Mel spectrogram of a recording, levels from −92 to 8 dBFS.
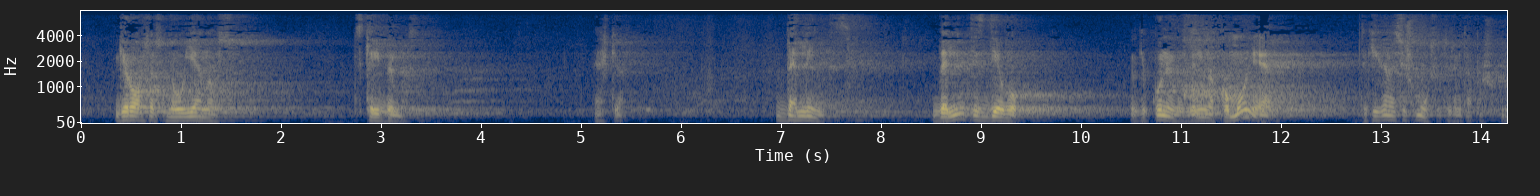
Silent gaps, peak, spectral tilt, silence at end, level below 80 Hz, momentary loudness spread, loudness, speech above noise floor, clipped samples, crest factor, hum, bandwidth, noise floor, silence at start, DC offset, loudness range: none; -8 dBFS; -5 dB/octave; 0 s; -72 dBFS; 23 LU; -29 LUFS; 30 dB; under 0.1%; 22 dB; none; 7.6 kHz; -58 dBFS; 0.35 s; under 0.1%; 11 LU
